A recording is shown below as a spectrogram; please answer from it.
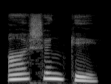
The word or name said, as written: ಆಸಂಗ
